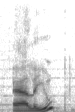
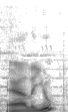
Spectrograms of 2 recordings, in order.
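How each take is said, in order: Both takes have the same delivery.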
